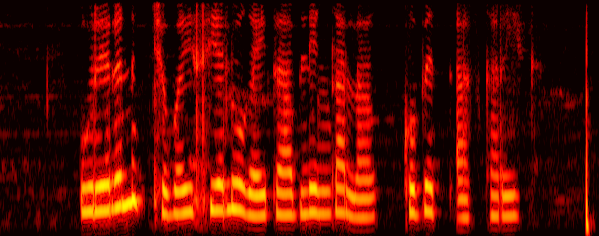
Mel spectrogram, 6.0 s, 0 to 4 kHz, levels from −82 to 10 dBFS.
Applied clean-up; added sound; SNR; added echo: none; none; none; none.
